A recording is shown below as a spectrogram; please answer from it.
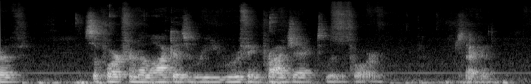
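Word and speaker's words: Naulakha: down on Kipling Road, which I refuse to pronounce because it confuses me. Say it again. Nalaka. Nalaka.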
